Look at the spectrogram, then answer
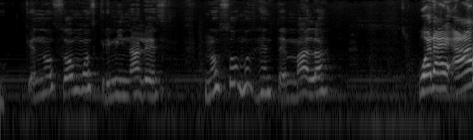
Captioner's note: speaking in non-English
